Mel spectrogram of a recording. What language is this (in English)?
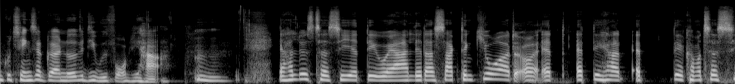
Danish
